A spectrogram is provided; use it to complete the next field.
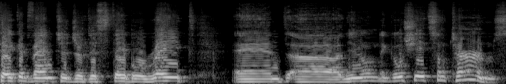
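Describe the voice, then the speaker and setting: Here a man is talking. The rise and fall of his pitch is ordinary. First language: not English. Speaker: real estate agent. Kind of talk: market update presentation. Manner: hesitant, many fillers.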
